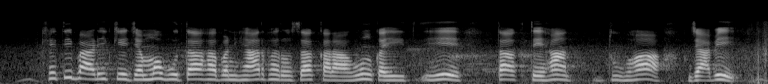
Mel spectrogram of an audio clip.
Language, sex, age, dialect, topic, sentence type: Chhattisgarhi, female, 36-40, Western/Budati/Khatahi, agriculture, statement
